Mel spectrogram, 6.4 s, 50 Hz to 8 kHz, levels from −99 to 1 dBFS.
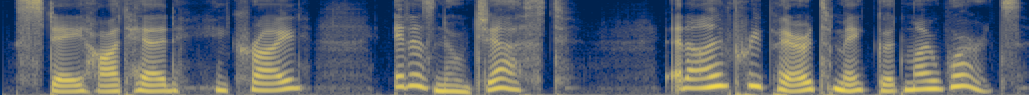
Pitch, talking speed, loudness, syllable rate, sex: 235 Hz, 160 wpm, -17 LUFS, 3.9 syllables/s, female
